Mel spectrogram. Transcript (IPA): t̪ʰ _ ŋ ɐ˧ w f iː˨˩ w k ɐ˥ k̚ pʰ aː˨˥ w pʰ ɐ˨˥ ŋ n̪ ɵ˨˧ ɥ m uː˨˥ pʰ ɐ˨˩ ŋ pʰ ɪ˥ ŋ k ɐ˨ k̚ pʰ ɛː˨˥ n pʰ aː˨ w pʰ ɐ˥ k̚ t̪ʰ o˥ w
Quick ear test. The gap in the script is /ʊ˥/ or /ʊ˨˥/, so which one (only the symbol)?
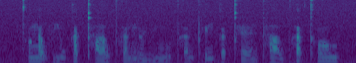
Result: ʊ˥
